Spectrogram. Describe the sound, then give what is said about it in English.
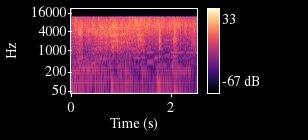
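Sausage fries in a pan for a French-style shepherd's pie, giving a dense, steady sizzle with a few sharper crackles and pops breaking through, and no talk over it. “We cook sausage, another Dori twist for this French version of shepherd's pie, then return the bouillon and our cut-up beef to the pan.”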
